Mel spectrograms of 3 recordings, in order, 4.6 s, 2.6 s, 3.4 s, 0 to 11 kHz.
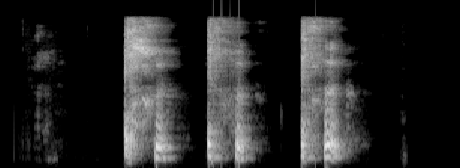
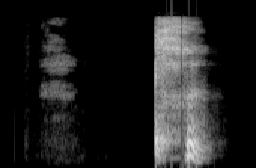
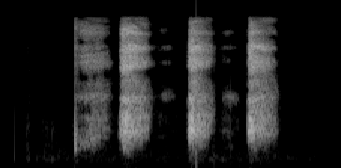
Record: {"three_cough_length": "4.6 s", "three_cough_amplitude": 30675, "three_cough_signal_mean_std_ratio": 0.36, "cough_length": "2.6 s", "cough_amplitude": 32767, "cough_signal_mean_std_ratio": 0.33, "exhalation_length": "3.4 s", "exhalation_amplitude": 9898, "exhalation_signal_mean_std_ratio": 0.38, "survey_phase": "beta (2021-08-13 to 2022-03-07)", "age": "65+", "gender": "Female", "wearing_mask": "No", "symptom_cough_any": true, "symptom_runny_or_blocked_nose": true, "symptom_shortness_of_breath": true, "symptom_fatigue": true, "symptom_fever_high_temperature": true, "symptom_headache": true, "symptom_onset": "2 days", "smoker_status": "Ex-smoker", "respiratory_condition_asthma": false, "respiratory_condition_other": false, "recruitment_source": "Test and Trace", "submission_delay": "1 day", "covid_test_result": "Positive", "covid_test_method": "RT-qPCR", "covid_ct_value": 28.5, "covid_ct_gene": "N gene"}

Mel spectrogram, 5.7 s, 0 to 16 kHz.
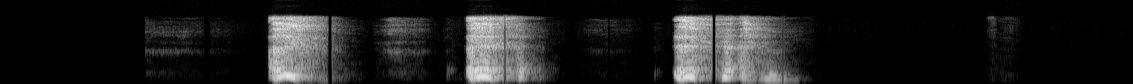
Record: {"three_cough_length": "5.7 s", "three_cough_amplitude": 28596, "three_cough_signal_mean_std_ratio": 0.28, "survey_phase": "beta (2021-08-13 to 2022-03-07)", "age": "65+", "gender": "Female", "wearing_mask": "No", "symptom_cough_any": true, "symptom_onset": "12 days", "smoker_status": "Never smoked", "respiratory_condition_asthma": true, "respiratory_condition_other": false, "recruitment_source": "REACT", "submission_delay": "5 days", "covid_test_result": "Negative", "covid_test_method": "RT-qPCR"}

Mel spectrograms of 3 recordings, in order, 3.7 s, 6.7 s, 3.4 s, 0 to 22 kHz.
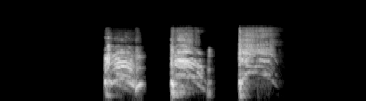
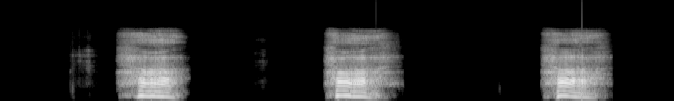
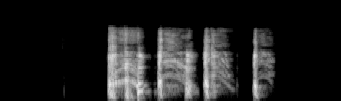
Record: {"three_cough_length": "3.7 s", "three_cough_amplitude": 27979, "three_cough_signal_mean_std_ratio": 0.38, "exhalation_length": "6.7 s", "exhalation_amplitude": 32209, "exhalation_signal_mean_std_ratio": 0.35, "cough_length": "3.4 s", "cough_amplitude": 28288, "cough_signal_mean_std_ratio": 0.31, "survey_phase": "beta (2021-08-13 to 2022-03-07)", "age": "45-64", "gender": "Male", "wearing_mask": "No", "symptom_cough_any": true, "symptom_shortness_of_breath": true, "symptom_fatigue": true, "symptom_onset": "2 days", "smoker_status": "Never smoked", "respiratory_condition_asthma": false, "respiratory_condition_other": false, "recruitment_source": "Test and Trace", "submission_delay": "2 days", "covid_test_result": "Positive", "covid_test_method": "RT-qPCR", "covid_ct_value": 26.7, "covid_ct_gene": "ORF1ab gene", "covid_ct_mean": 28.0, "covid_viral_load": "640 copies/ml", "covid_viral_load_category": "Minimal viral load (< 10K copies/ml)"}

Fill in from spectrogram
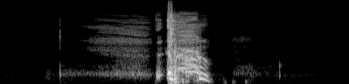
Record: {"cough_length": "3.5 s", "cough_amplitude": 32768, "cough_signal_mean_std_ratio": 0.29, "survey_phase": "beta (2021-08-13 to 2022-03-07)", "age": "18-44", "gender": "Male", "wearing_mask": "No", "symptom_none": true, "smoker_status": "Ex-smoker", "respiratory_condition_asthma": false, "respiratory_condition_other": false, "recruitment_source": "REACT", "submission_delay": "2 days", "covid_test_result": "Negative", "covid_test_method": "RT-qPCR", "influenza_a_test_result": "Negative", "influenza_b_test_result": "Negative"}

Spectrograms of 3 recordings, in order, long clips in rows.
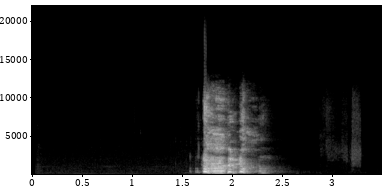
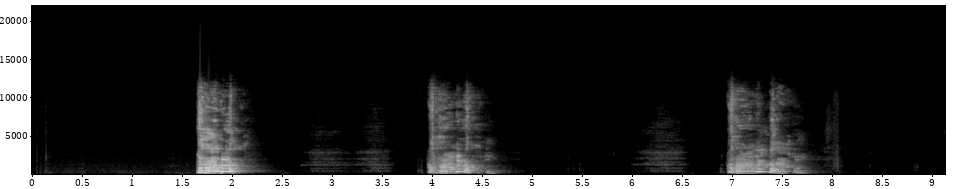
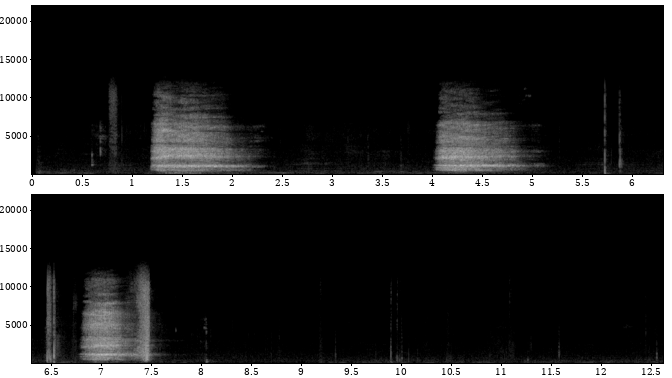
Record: {"cough_length": "3.5 s", "cough_amplitude": 32736, "cough_signal_mean_std_ratio": 0.26, "three_cough_length": "9.1 s", "three_cough_amplitude": 30740, "three_cough_signal_mean_std_ratio": 0.27, "exhalation_length": "12.6 s", "exhalation_amplitude": 7246, "exhalation_signal_mean_std_ratio": 0.34, "survey_phase": "beta (2021-08-13 to 2022-03-07)", "age": "45-64", "gender": "Male", "wearing_mask": "No", "symptom_none": true, "smoker_status": "Never smoked", "respiratory_condition_asthma": false, "respiratory_condition_other": false, "recruitment_source": "REACT", "submission_delay": "1 day", "covid_test_result": "Negative", "covid_test_method": "RT-qPCR", "influenza_a_test_result": "Negative", "influenza_b_test_result": "Negative"}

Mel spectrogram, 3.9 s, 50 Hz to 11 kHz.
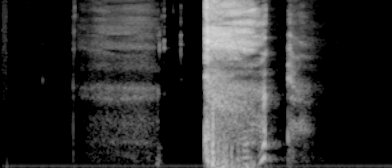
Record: {"cough_length": "3.9 s", "cough_amplitude": 11511, "cough_signal_mean_std_ratio": 0.3, "survey_phase": "beta (2021-08-13 to 2022-03-07)", "age": "45-64", "gender": "Female", "wearing_mask": "No", "symptom_none": true, "symptom_onset": "8 days", "smoker_status": "Ex-smoker", "respiratory_condition_asthma": false, "respiratory_condition_other": false, "recruitment_source": "REACT", "submission_delay": "1 day", "covid_test_result": "Negative", "covid_test_method": "RT-qPCR"}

